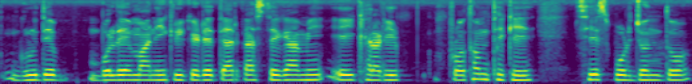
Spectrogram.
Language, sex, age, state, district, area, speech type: Bengali, male, 60+, West Bengal, Jhargram, rural, spontaneous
